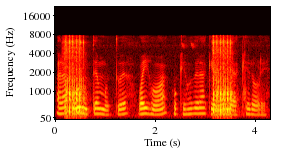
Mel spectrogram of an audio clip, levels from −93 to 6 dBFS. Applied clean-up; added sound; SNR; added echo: none; Tools; 0 dB; none.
